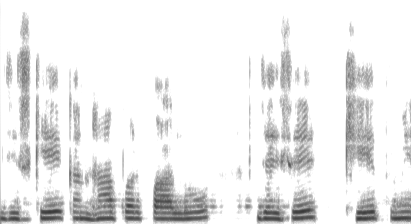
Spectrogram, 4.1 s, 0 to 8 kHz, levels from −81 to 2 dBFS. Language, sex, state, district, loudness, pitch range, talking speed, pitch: Hindi, female, Bihar, Darbhanga, -25 LUFS, 205-220 Hz, 115 wpm, 215 Hz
